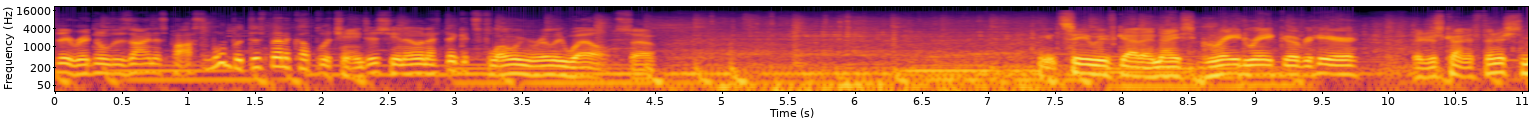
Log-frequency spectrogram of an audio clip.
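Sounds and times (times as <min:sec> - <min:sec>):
machine engine running: 0:04.1 - 0:10.6.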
